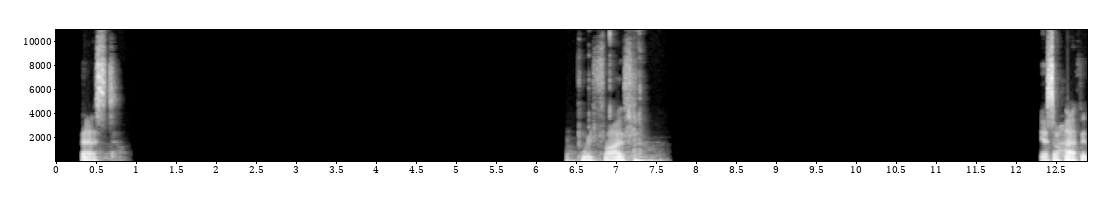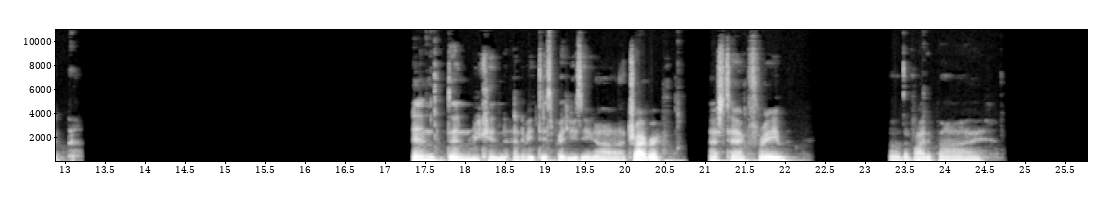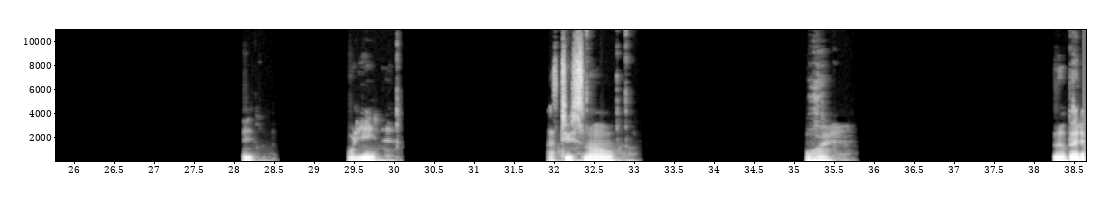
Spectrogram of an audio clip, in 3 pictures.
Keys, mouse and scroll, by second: 3.0 click, 9.8 click, 16.8 click, 30.9 space, 32.3 click, 33.8 BackSpace, 35.8 space, 38.5 middle click.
